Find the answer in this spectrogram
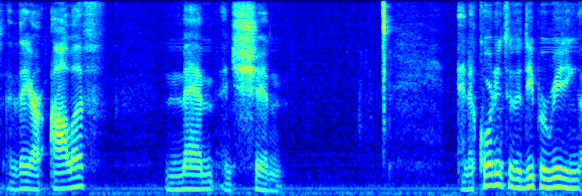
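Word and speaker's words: מם: is the mem because when you pronounce the letter mem you close your mouth it's mm and the end of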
